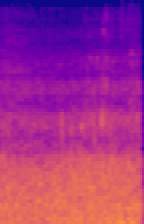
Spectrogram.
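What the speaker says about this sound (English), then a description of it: "The waves are ripping right up" Ocean waves churn and break at Cape Cornwall, a dense low roar of surf mixed with wind buffeting, heard close from a sea kayak.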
